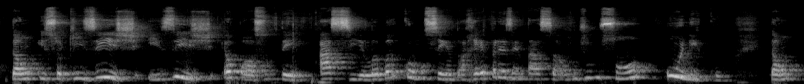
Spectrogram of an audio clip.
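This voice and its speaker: A Brazilian woman with a high, warm voice teaches a Portuguese exam-prep lesson in an echoey room. She explains things by asking questions and answering them herself.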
